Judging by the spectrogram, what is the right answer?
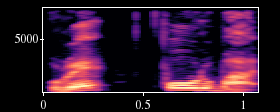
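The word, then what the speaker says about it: Reforma: 분들 안녕하세요 하이 멕시코의 레포마 레 정확하게는 레포마 이렇게 발음해야 되겠네요 레 포르마는 포르노 게이트의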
